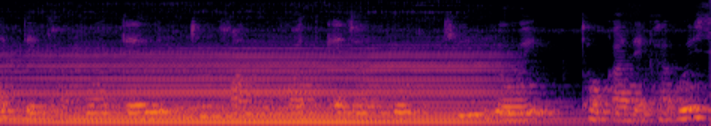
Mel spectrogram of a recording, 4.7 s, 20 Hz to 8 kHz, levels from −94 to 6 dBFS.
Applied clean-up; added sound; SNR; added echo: none; Bowed string instrument; -2 dB; reverberation time 0.7 s.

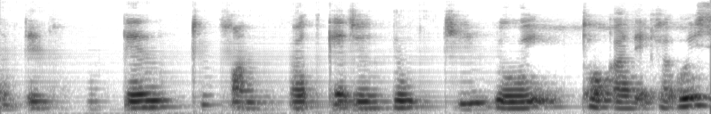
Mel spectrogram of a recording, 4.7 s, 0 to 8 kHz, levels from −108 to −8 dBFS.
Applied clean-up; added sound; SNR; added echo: neural mask model DeepFilterNet 3.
